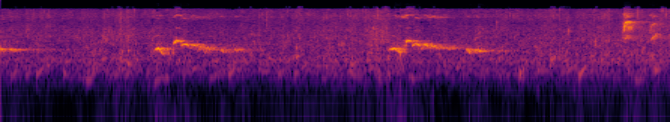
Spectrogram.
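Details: White-rumped shama singing in a training track for competition birds: two mellow whistled phrases, each a quick upward note sliding down into a wavering lower whistle, with a faint high note at the end and background hiss.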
